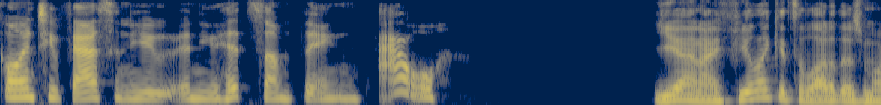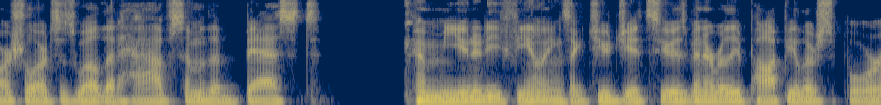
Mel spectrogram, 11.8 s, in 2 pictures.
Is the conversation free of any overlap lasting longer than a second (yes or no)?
yes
